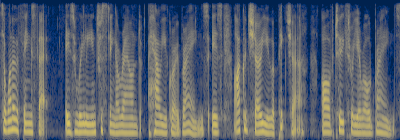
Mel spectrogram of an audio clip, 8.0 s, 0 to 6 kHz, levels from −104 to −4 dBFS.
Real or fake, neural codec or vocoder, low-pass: fake; codec, 16 kHz, 16 kbps, FreqCodec, larger model; 5.4 kHz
